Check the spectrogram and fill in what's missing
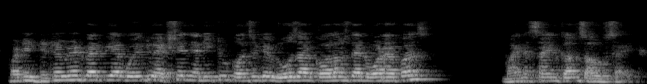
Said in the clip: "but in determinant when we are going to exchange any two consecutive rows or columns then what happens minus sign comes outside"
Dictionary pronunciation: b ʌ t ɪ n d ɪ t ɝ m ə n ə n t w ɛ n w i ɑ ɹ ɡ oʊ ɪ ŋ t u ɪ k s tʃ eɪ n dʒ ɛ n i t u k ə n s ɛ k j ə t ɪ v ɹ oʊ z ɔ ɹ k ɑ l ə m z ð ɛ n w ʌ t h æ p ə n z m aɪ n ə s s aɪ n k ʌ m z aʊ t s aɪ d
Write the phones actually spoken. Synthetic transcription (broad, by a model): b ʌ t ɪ d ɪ t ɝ m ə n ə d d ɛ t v i ɑ ɹ ɡ oʊ ɪ ŋ t u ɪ k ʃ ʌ n ɛ n i t u k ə n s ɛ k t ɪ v ɹ oʊ z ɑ ɹ k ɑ l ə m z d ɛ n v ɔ t h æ p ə n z m aɪ n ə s s aɪ n k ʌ m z aʊ t s aɪ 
